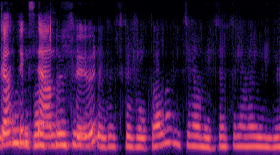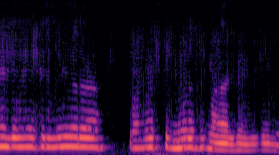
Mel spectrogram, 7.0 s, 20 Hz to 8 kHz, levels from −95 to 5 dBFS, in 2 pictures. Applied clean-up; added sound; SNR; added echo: neural mask model DeepFilterNet 3.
